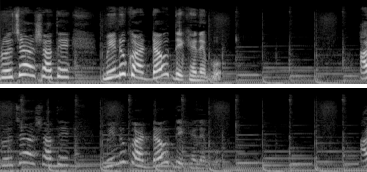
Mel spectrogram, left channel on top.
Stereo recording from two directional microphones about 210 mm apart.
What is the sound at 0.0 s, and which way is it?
Speech, 55° left (ahead or behind).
